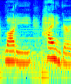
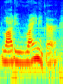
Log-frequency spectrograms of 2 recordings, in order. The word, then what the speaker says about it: Lotte Reiniger: about a pioneer filmmaker lottie heineger if you pronounce it in german way or lottie reiniger who invented silhouette films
